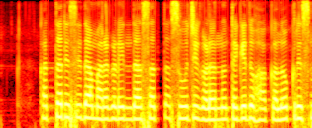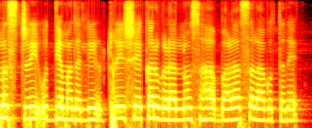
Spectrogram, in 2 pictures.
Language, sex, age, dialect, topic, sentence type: Kannada, female, 46-50, Coastal/Dakshin, agriculture, statement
